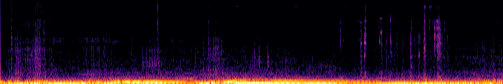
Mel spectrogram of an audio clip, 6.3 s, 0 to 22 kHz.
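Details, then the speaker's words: AWD turbo car (awdtsi), interior recording with much rattling: deep rumble under acceleration sags and hesitates, stuttering badly, won't build boost, nearly dies later, no check-engine light; engine stutter under load, suspected misfire. "okay right now at 80 Seconds the car stuttering pretty bad we are at 87 seconds the car does not even want to build any boost"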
